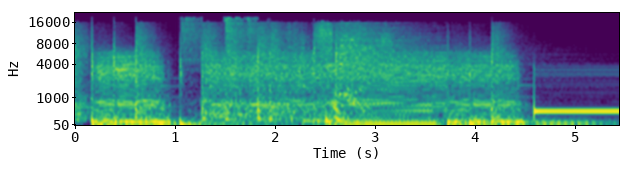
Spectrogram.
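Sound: phone call ringing tone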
